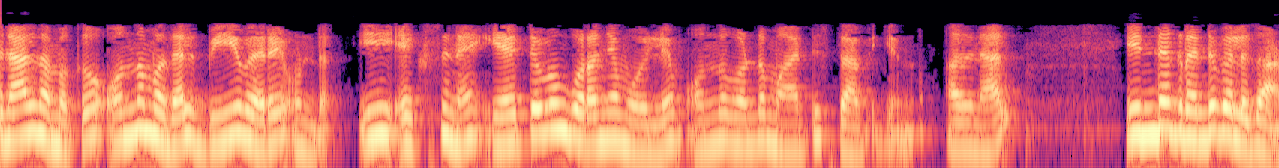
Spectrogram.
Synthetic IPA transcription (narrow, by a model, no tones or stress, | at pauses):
ɐinaːlnɐmukːɨʔo̞nːɨmɐðɐlbiːʋɐɾe̞ʔuɳɖɨiːʔeksinɨʔe̞ːtːɐʋumkurɐɲːɐmoːlːɐmo̞̰nːuɣo̞ɳɖɨmaːtːist̪ʰaːbikʲːṵnːuɐðinaːl | indeɡrendɨʋɐlɐða̰ːɳ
